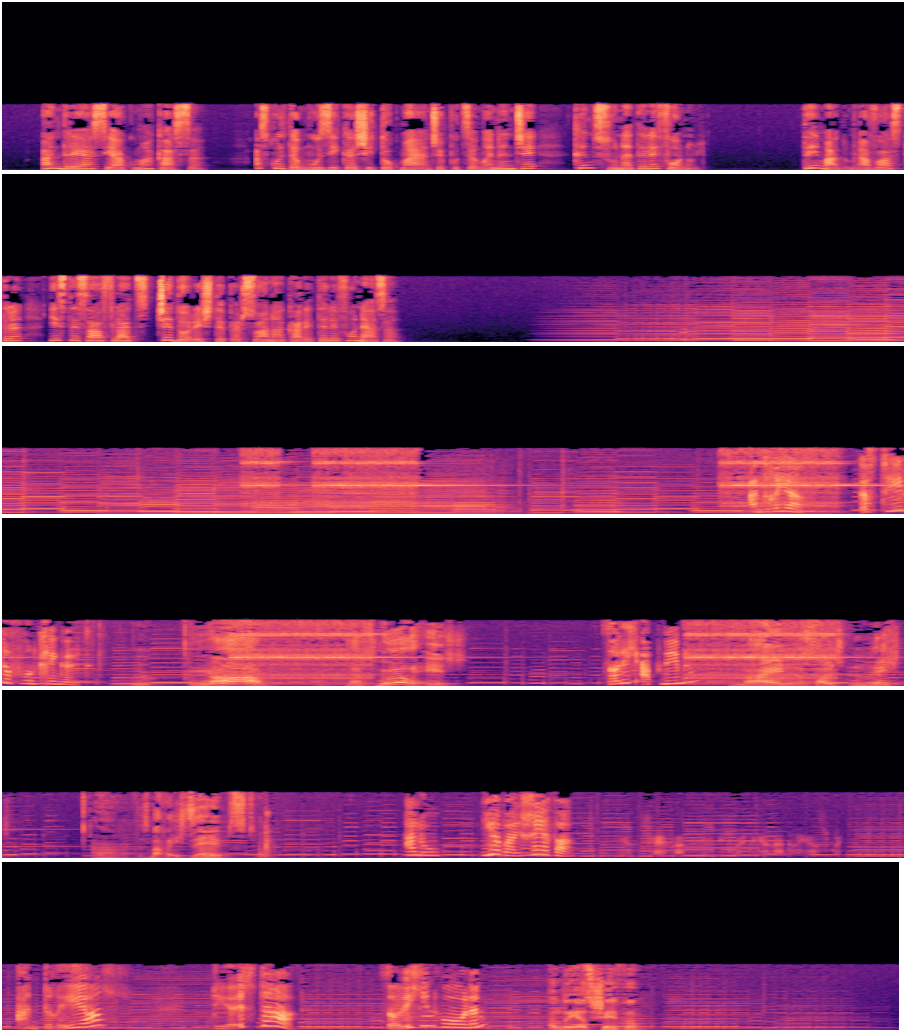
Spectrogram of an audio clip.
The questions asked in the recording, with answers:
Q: Tema dumneavoastră este să aflați ce dorește persoana care telefonează.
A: Femeia care telefonează vrea să vorbească cu Andreas.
